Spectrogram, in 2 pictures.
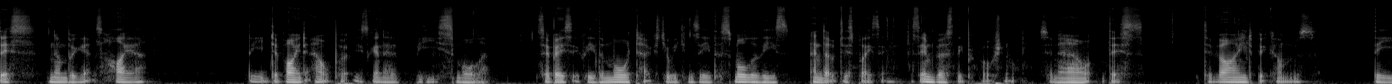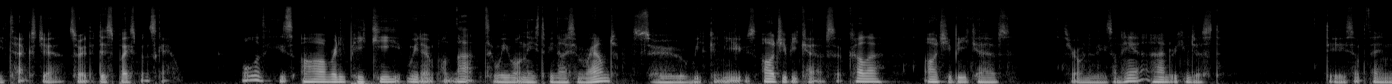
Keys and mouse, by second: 2.6-5.2 drag, 8.7 click, 9.1 g, 9.4 middle click, 10.0 middle click, 11.1-12.2 shift+drag, 14.6-15.0 drag, 17.0 middle click, 20.0 middle click, 20.2 click, 20.9 shift+a, 23.8 click, 24.6 middle click, 25.6-26.9 drag.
